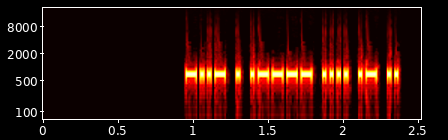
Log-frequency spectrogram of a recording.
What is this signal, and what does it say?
Morse code, heard as a keyed tone, about 47 wpm, 700 Hz. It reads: XE1HAI
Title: DXCC-100 Call Signs - 6 Characters - Repeated 3x - 50wpm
